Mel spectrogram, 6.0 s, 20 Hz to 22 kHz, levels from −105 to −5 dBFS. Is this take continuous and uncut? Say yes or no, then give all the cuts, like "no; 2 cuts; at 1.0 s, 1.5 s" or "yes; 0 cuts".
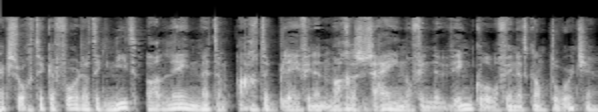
yes; 0 cuts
